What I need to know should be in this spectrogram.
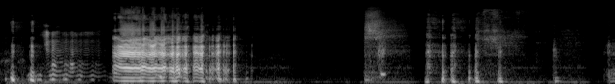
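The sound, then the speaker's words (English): Goats bleat as a pair of them come out of a tunnel: one loud, wavering, drawn-out bleat stands out, with shorter and fainter bleats before and after it over a low steady hum. “emerging from this tunnel, you see a pair of goats.”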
